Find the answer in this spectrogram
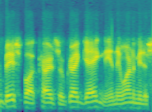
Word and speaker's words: Gagne: It's a French name. It's really Gagne is the way it's pronounced.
